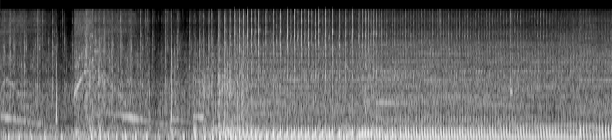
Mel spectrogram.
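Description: A new portable generator's engine is pull-started with a few rapid cranking attempts, then catches and settles into a loud, steady running drone that continues close by.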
